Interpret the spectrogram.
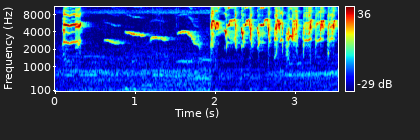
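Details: Oriental magpie-robin opening with a harsh burst, then soft sliding whistles, then a rapid string of sharp, scratchy chirps.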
